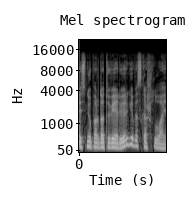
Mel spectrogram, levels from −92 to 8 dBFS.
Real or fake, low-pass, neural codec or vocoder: real; 14.4 kHz; none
